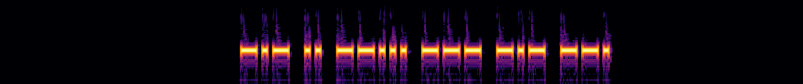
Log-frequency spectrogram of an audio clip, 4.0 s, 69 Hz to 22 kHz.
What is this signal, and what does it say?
Morse code, heard as a keyed tone, about 46 wpm, 700 Hz. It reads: KI7OKG
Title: USA Call Signs - 6 Characters - 3x Character Spacing - 45wpm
